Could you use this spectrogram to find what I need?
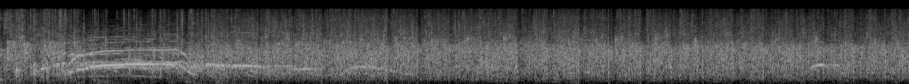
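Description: A large crowd applauds loudly in an echoing hall.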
